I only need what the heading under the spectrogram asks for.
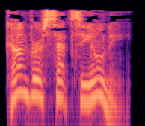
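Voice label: "conversazione", British English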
